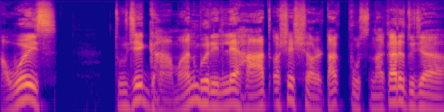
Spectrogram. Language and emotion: Goan Konkani, disgusted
